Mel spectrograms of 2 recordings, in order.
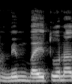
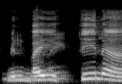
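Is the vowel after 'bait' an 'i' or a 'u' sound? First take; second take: u; i. First: The vowel after 'bait' is a 'u' sound. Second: The vowel after 'bait' is an 'i' sound. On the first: The speaker calls it wrong. "मिन बैतूना थोड़ी पढ़ेंगे" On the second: The speaker calls it right. "मिन जब आता है तो आगे वाले लफ्ज़ पर ज़ेर लगाते"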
